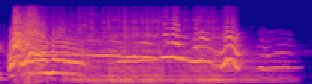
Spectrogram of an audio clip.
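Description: Chinese Crested dog howling a long, wavering note over a strummed acoustic guitar. The howl rises in pitch just before it breaks off about three seconds in, and a fainter tone lingers after.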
